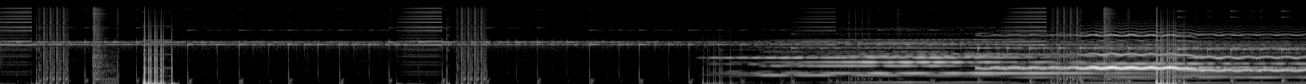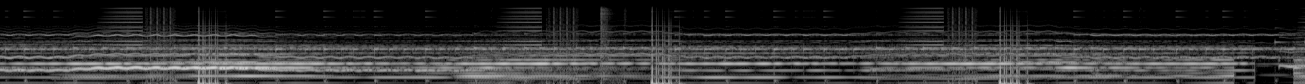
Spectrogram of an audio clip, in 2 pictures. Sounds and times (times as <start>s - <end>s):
Musical instrument: 7.0s - 26.1s.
